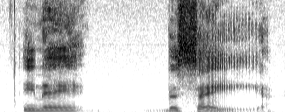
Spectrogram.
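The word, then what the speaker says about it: Iné Bisay: And of course, today we had the Kalinago word for respect, and that's Ine Bisay. And that's Ine Bisay. And that's spelled I-N-E with an acute accent.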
